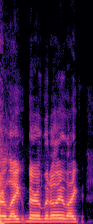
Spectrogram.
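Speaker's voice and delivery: ordinary talk, nothing marked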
